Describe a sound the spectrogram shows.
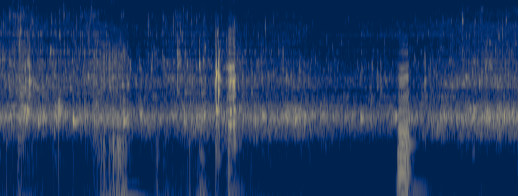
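Stones knock and clatter underwater.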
